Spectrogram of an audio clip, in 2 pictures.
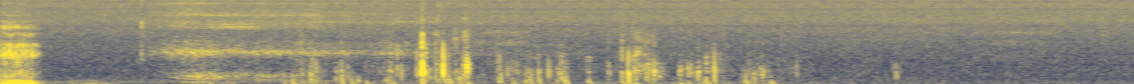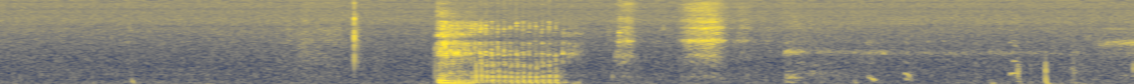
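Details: Pitbull snoring in sleep, likened to an old man: irregular snorting, fluttering breaths in bursts separated by quiet pauses.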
